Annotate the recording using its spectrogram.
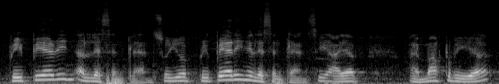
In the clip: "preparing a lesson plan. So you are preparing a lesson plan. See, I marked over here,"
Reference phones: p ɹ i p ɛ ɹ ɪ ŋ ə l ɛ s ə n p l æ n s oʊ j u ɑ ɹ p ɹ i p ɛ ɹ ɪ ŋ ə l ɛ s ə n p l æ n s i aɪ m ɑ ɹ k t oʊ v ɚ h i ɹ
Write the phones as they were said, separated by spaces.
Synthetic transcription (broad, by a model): p ɹ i p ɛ ɹ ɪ ŋ ə l ɛ s ə n p l æ n s oʊ j u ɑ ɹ p ɹ i p ɛ ɹ ɪ ŋ ə l ɛ s ə n p l æ n s i aɪ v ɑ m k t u b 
